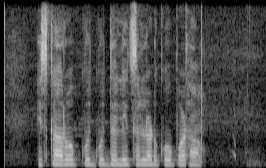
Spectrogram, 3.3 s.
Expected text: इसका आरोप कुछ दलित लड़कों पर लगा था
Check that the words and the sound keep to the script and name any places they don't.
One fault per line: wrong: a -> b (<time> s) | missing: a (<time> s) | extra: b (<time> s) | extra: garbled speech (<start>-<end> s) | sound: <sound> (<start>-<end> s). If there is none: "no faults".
extra: कुछ (1.2 s)
missing: लगा (2.3 s)
sound: laugh (2.9-3.0 s)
